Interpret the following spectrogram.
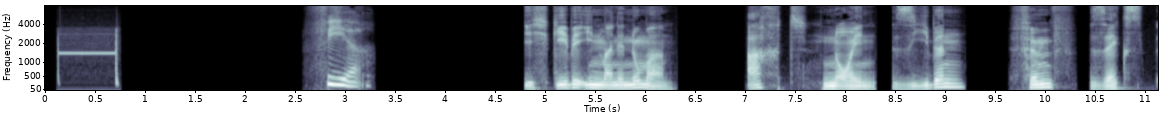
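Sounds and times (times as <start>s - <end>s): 
answering machine beep signaling start of a message: 0.2s - 0.8s
speech: 2.8s - 3.3s, 4.8s - 6.4s, 7.0s - 11.1s.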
